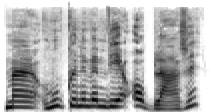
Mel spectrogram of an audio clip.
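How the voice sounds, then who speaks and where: A man's voice: high-pitched, expressive, moderate pace, no echo, clean studio sound, pitched above the performer's own voice. A man putting on a kind female schoolteacher. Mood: encouraging.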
